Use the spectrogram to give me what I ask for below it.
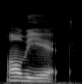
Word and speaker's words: albeit: While it looks like two separate words fused together, it's pronounced as a quick two-cllable unit. Albeit. Albeit.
